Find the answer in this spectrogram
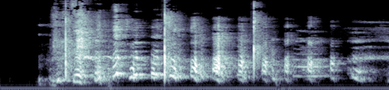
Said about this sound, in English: You'd be walking through the streets of Blackpool getting like a slow clap with one just going...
